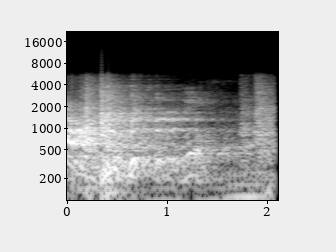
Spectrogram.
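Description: A man's loud, wordless shout of effort bursting out at the start, with a few sharp knocks about half a second in, typical of gym weights being worked.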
